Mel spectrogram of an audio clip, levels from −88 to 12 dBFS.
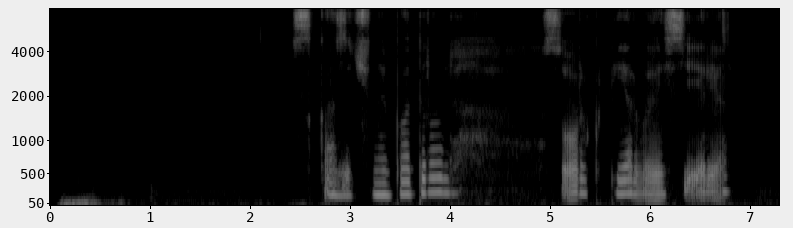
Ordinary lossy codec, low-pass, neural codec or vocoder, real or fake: none; none; codec, 16 kHz, 4 kbps, X-Codec, HuBERT features, trained on balanced general audio; fake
